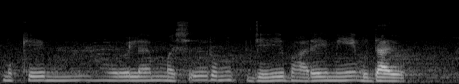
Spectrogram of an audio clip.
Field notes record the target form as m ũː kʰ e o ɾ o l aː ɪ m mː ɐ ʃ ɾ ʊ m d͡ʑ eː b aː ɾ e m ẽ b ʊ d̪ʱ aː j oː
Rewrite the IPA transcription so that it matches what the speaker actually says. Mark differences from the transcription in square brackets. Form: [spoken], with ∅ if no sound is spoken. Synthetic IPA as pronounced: m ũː kʰ e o ɾ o l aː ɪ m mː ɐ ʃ ɾ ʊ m d͡ʑ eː b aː ɾ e m ẽ [ɓ] ʊ d̪ʱ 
